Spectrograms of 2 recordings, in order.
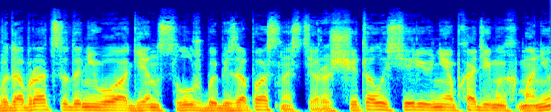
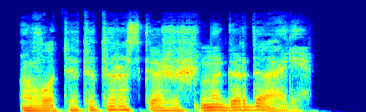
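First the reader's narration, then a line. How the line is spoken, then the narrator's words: Said through gritted teeth. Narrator (Russian): процедила Девика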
